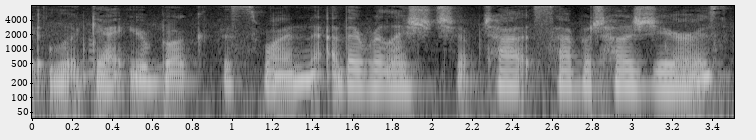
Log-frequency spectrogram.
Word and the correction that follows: Saboteurs: And am I pronouncing that right? I've been wanting to ask you that all show. So, Sabotageurs. Am I saying that correctly or not? – Saboteurs. – Yeah. Thank you. – It's a hard word because it's kind of a French word. Mm-hmm. It comes from the word sabotage.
